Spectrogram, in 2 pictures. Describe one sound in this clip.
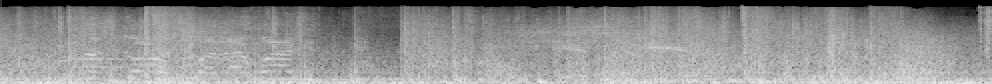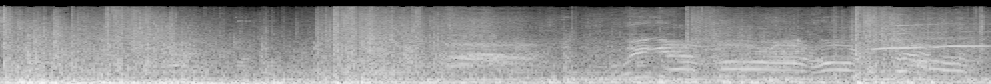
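A man shouts a warning.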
